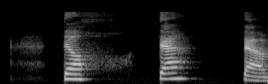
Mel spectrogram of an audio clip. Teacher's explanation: very sharp sound, no flow of sound or breath.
